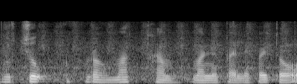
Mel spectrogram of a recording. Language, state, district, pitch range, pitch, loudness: Kokborok, Tripura, West Tripura, 100-115 Hz, 105 Hz, -18 LUFS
